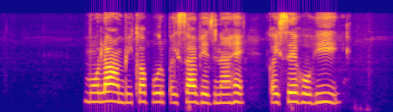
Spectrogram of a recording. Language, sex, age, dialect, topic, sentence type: Chhattisgarhi, female, 18-24, Northern/Bhandar, banking, question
